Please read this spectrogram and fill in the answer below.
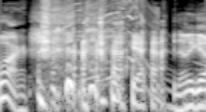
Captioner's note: graphic buzzes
